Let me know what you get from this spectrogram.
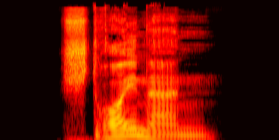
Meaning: dative plural of Streuner
- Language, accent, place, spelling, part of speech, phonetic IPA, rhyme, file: German, Germany, Berlin, Streunern, noun, [ˈʃtʁɔɪ̯nɐn], -ɔɪ̯nɐn, De-Streunern.ogg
